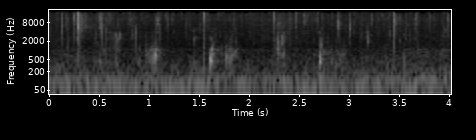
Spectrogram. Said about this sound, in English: Now, pause as I take a little sip of my bevy just to wet my whistle for today's reading.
